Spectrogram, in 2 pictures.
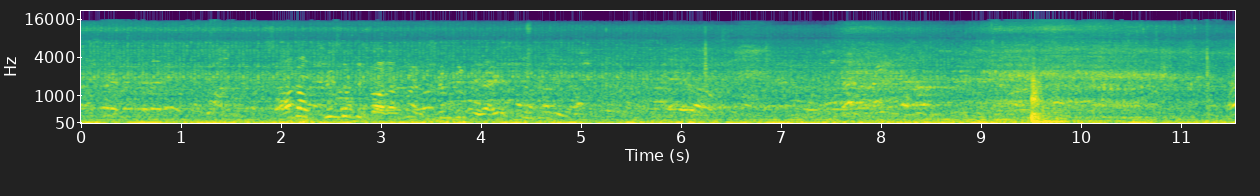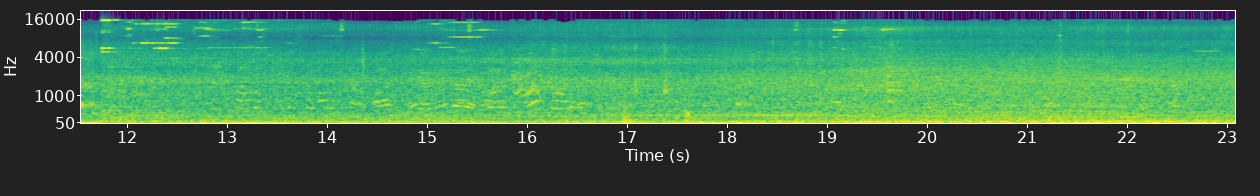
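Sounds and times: distant voices: 0.0 - 23.0
low rumble of vehicle engines: 0.0 - 23.0
sharp thump: 9.4 - 9.9.

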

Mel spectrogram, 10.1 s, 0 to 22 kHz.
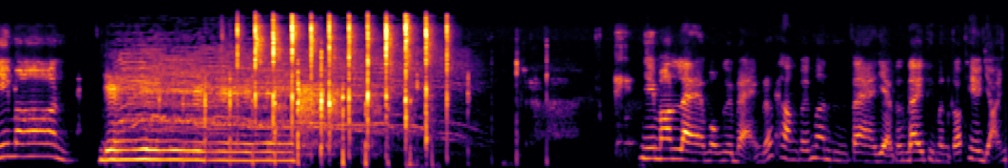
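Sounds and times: rapid hand claps: 1.6 - 5.3.

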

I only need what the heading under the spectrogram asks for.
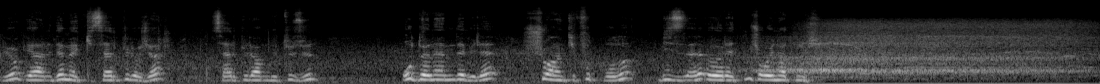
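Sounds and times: steady rushing noise: 6.6 - 11.0.

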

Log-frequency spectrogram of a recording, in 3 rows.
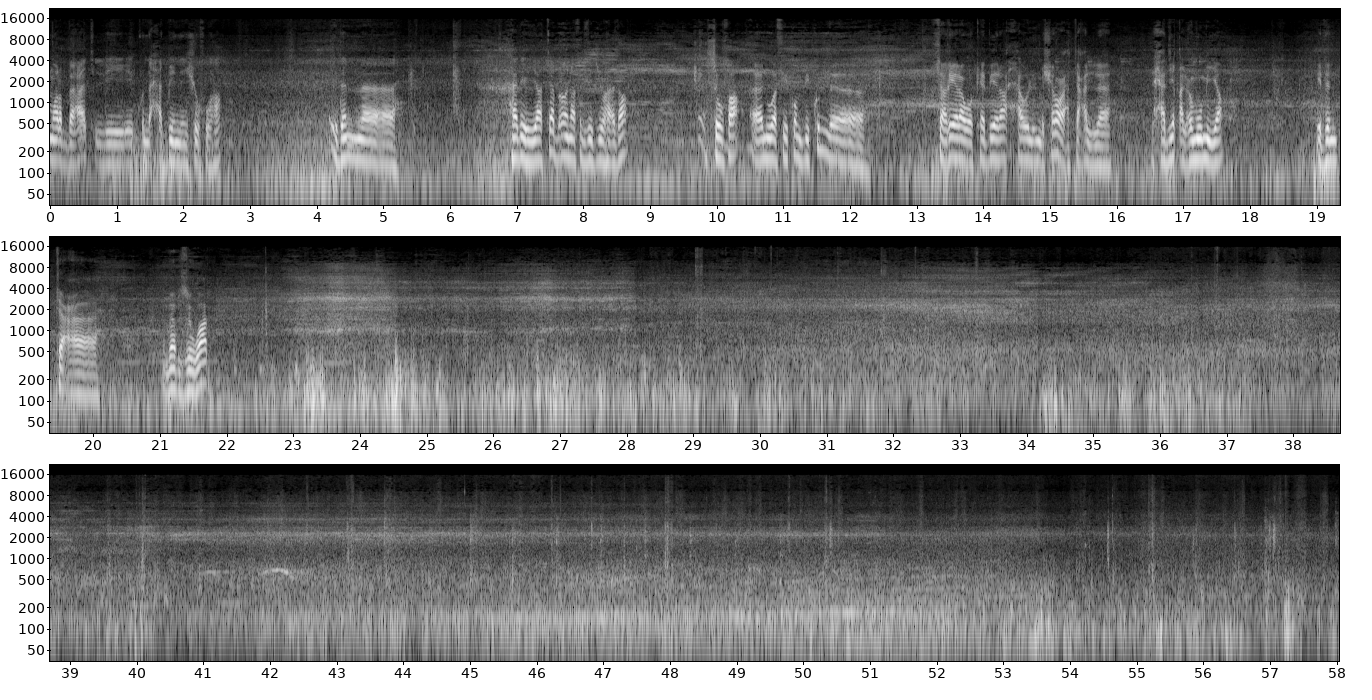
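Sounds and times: distant road traffic: 0.0 - 58.0
faint high hum: 0.0 - 58.0.

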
